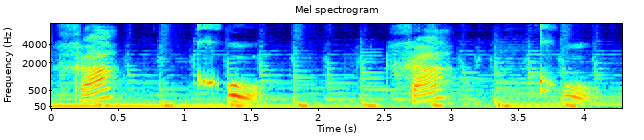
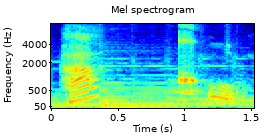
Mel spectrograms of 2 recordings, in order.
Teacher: Aquí no intervienen las cuerdas vocales al momento de producir una K apostrofada, simplemente en la boca con el apoyo de la lengua. Haku. Es la segunda consonante reforzada.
